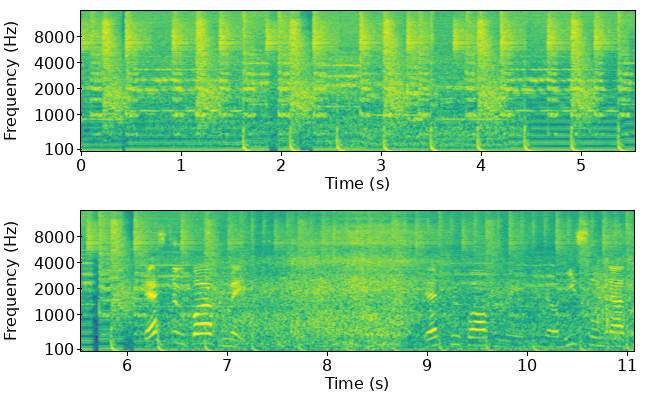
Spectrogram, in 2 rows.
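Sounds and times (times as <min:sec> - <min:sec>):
music beat thumping: 0:00.0 - 0:11.0
ocean surf washing in: 0:01.1 - 0:05.2, 0:06.1 - 0:11.0.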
